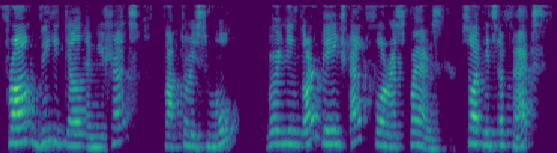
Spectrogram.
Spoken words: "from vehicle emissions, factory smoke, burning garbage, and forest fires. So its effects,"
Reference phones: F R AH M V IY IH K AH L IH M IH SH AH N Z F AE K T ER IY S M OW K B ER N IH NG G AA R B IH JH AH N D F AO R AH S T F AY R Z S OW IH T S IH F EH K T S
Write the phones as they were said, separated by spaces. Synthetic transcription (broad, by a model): F R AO M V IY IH K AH L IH M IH SH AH N S F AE K T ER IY S M OW K B ER N IH NG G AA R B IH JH AH N D F AO R AH S T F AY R S OW IH T S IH F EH K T S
